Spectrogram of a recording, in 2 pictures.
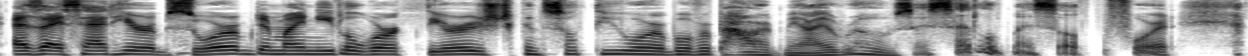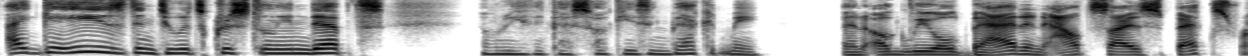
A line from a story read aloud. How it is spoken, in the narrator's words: Ron muttered under his breath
